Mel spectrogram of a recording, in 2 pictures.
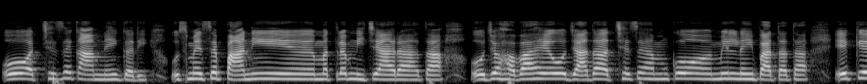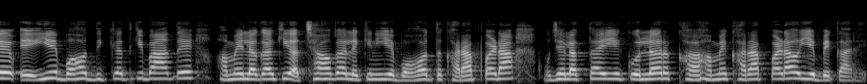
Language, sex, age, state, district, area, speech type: Hindi, female, 60+, Rajasthan, Jodhpur, rural, spontaneous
